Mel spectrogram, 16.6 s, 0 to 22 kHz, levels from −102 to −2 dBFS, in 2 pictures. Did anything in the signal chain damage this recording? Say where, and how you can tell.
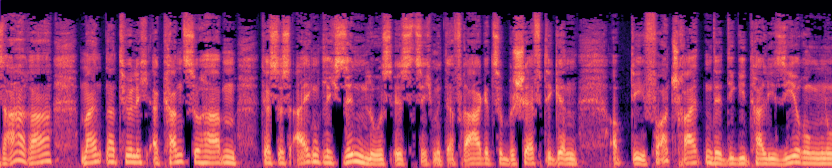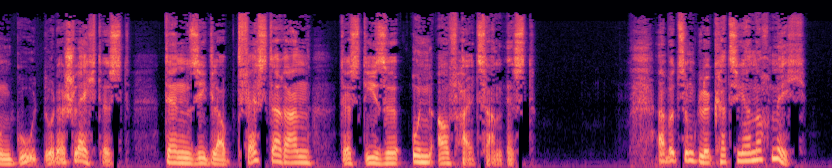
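No, nothing in the signal chain damaged this audio.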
